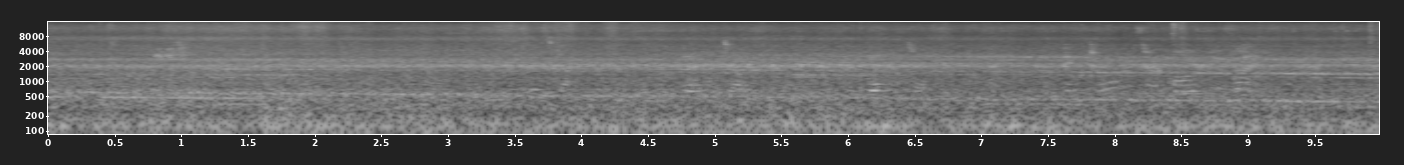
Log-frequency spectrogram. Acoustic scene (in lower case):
subway train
